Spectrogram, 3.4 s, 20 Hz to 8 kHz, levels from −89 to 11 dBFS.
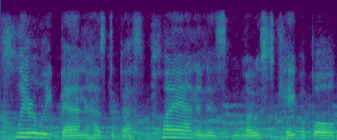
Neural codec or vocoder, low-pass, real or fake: codec, 16 kHz, 8 kbps, FreqCodec, smaller model; 7.2 kHz; fake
